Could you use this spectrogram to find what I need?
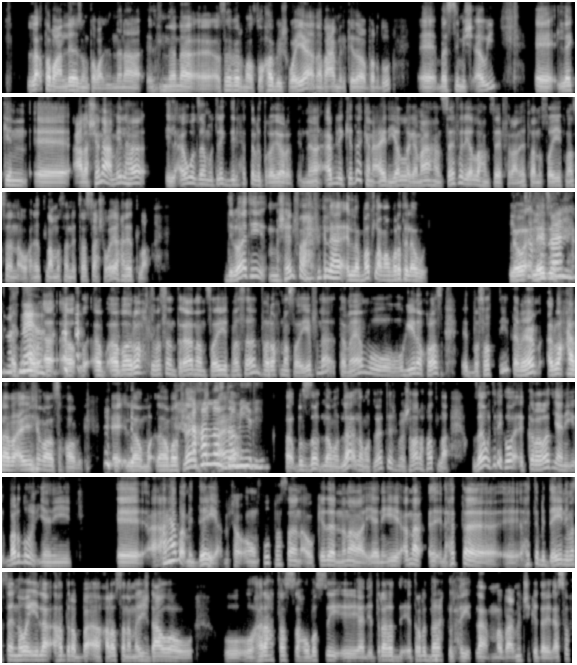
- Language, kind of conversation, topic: Arabic, podcast, إزاي حياتك اتغيّرت بعد الجواز؟
- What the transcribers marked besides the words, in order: laughing while speaking: "أعملها"; giggle; other background noise; laughing while speaking: "إيه، مع صحابي"; giggle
